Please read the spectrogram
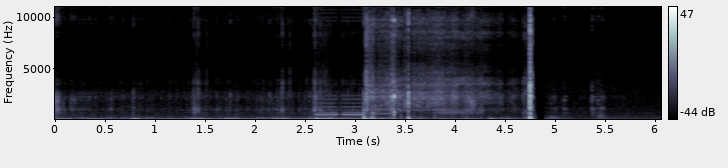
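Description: Wind buffeting the cockpit-mounted microphone in a low rumble, with knocks and clicks of the glider being handled. A short electronic beep comes about two and a half seconds in. A sharp click near the five-second mark is followed by near quiet.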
